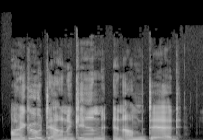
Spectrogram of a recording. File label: going to die, teengirl, voice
